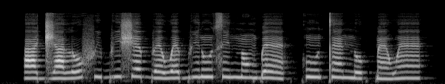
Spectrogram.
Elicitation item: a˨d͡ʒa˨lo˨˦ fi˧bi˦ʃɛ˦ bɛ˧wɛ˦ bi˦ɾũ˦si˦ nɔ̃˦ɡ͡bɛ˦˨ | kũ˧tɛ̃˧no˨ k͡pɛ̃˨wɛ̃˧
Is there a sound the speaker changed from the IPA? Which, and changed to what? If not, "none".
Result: none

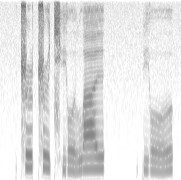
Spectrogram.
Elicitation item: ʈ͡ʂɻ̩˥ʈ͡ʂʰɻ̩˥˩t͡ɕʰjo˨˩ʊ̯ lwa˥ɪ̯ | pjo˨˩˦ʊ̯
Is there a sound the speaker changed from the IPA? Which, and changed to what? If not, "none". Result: ʈ͡ʂʰ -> ʈ͡ʂ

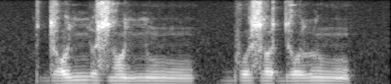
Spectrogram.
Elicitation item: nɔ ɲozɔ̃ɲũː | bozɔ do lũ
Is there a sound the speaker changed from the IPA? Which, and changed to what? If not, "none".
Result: n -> d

